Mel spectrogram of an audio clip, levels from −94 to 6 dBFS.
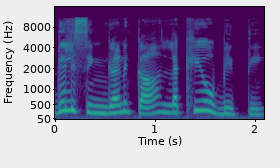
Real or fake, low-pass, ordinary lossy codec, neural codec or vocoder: real; 10.8 kHz; none; none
